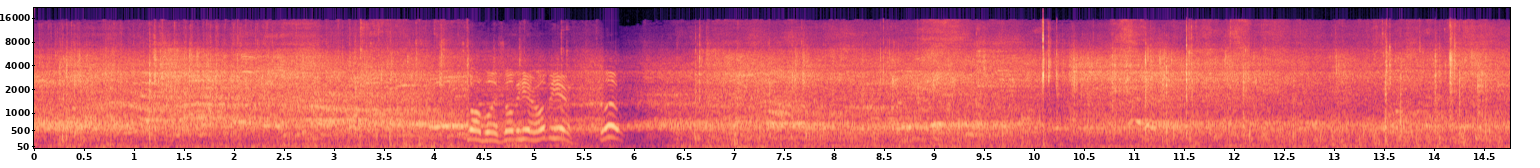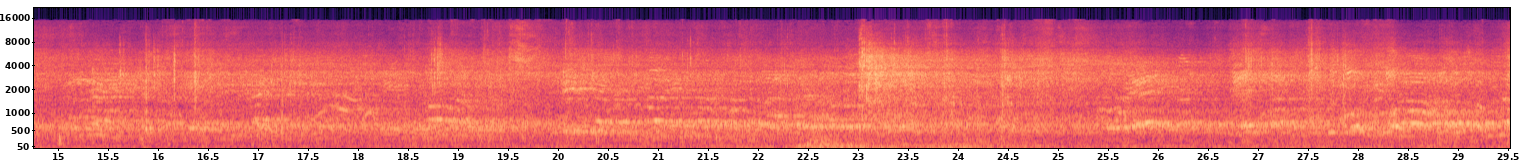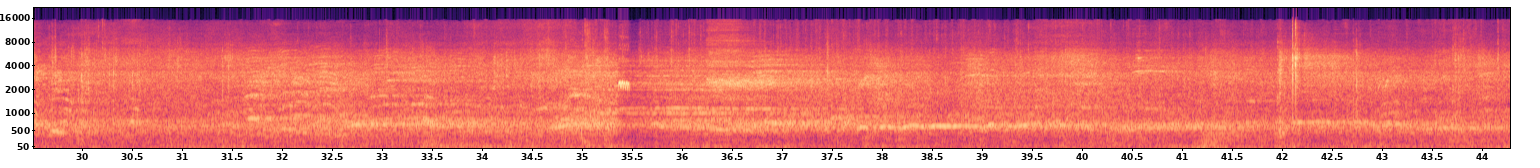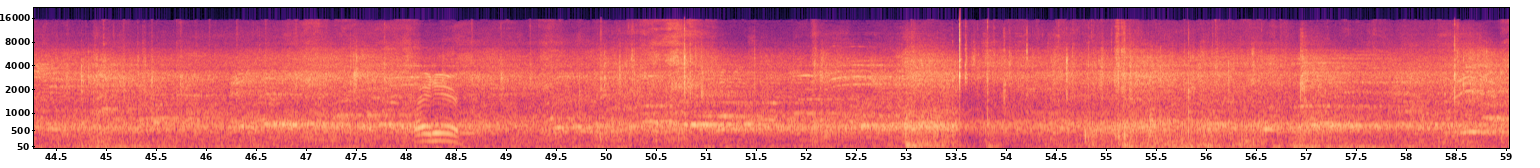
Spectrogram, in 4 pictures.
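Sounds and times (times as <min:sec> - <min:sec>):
sticks and puck clacking: 0:00.0 - 0:05.8, 0:06.4 - 0:22.0, 0:22.8 - 0:59.0
skates scraping on ice: 0:06.5 - 0:17.7, 0:26.7 - 0:52.2.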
